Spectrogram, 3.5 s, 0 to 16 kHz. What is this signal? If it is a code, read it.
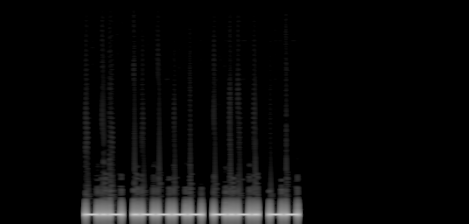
Morse code, heard as a keyed tone, about 40 wpm, 700 Hz. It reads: K1CM
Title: NA SOTA Chaser Callsigns 40wpm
